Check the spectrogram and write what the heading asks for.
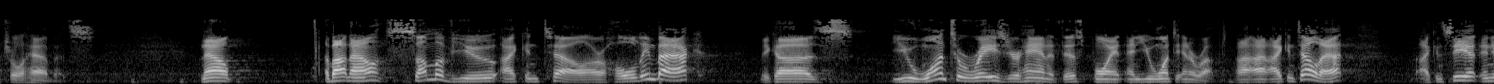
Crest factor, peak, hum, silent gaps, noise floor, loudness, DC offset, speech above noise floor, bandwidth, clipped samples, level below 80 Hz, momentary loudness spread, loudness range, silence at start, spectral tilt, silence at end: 24 dB; 0 dBFS; none; none; -59 dBFS; -22 LUFS; under 0.1%; 36 dB; 8.8 kHz; under 0.1%; -70 dBFS; 13 LU; 3 LU; 0.05 s; -3.5 dB/octave; 0 s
